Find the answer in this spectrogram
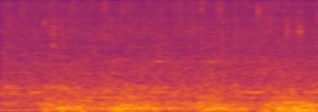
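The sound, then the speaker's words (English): Steady rain during a thunderstorm by the sea forms a dense, continuous hiss with low rumbling underneath, even in loudness throughout, with no voices. “watching the waves crash and the lightning in the distance”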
